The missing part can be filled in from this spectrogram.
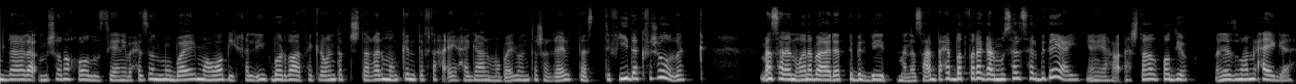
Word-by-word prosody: لا 225 0 +2
لأ، 215 -2 +1
مش 205 +3 -5
أنا 240 +1 +1
خالص. 215 -4 -4
يعني 195 -1 -3
باحس 200 +4 -6
الموبايل 225 -1 +3
ما 225 - +4
هو 210 +3 +1
بيخلّيك 205 +1 -3
برضه 220 0 +1
على 210 - 0
فكرة، 210 0 -7
وأنت 220 +2 -1
بتشتغل 220 0 -2
ممكن 225 +1 +2
تفتح 215 0 -8
أي 190 +2 -5
حاجة 200 0 -5
على 200 0 -1
الموبايل 180 0 -5
وأنت 205 +2 -4
شغّال 200 +2 -4
تس 190 -4 -5
تفيدك 260 +3 +3
في 280 - -7
شُغلك. 225 -8 -1 0.5
مثلًا 250 -4 +5
وأنا 215 +2 +3
بارتِّب 215 +1 +2
البيت، 210 -1 -1
ما 190 - -4
أنا 170 +1 -5
ساعات 175 +6 0
باحب 230 +3 +1
أتفرّج 265 +1 +2
على 250 -3 +5
المسلسل 265 +4 +2
بتاعي. 250 -5 0
يعني 190 -5 -4
ه 185 - -5
هاشتغل 230 +3 -1
فاضية؟ 230 -1 +1
ما 220 - -14 0.3
أنا 190 - -2
لازم 225 +1 +3
أعمل 240 +1 +3
حاجة، 215 -2 0
220 Hz, 225 wpm, -25 LUFS, 205-230 Hz, 0.5 s, مثلًا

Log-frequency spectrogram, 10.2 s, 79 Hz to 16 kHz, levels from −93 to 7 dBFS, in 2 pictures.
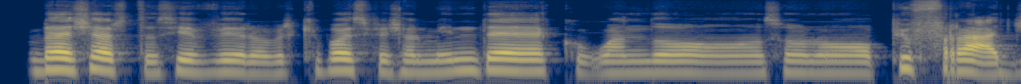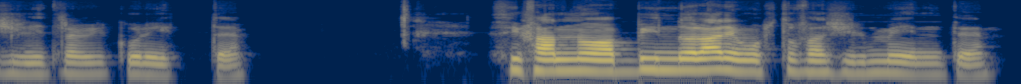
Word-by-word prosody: Beh, 200 +1 +6
certo, 185 -5 +1
sì, 175 - -8
è 175 - -2
vero. 170 -2 -4
Perché 160 +3 -13
poi, 190 0 +2
specialmente, 185 +2 0
ecco, 180 -3 -7
quando 165 -1 -5
sono 165 -1 -5
più 215 +4 -4
"fragili", 150 -5 +2
tra 155 - -8
virgolette. 150 -2 -10 1.2
Si 195 - -6
fanno 190 -1 +6
abbindolare 195 +2 +4
molto 180 0 -4
facilmente. 160 -5 -7
170 Hz, 115 wpm, -22 LUFS, 160-185 Hz, 1.2 s, Beh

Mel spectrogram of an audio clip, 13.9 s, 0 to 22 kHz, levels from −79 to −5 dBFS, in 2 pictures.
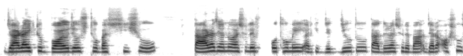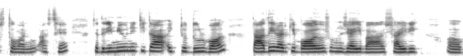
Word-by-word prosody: যারা 225 +2 +9
একটু 250 +1 -5 0.2
বয়োজ্যেষ্ঠ 225 +4 +4 0.2
বা 215 - +2 0.2
শিশু 235 0 -7 0.8
তারা 220 +3 +9
যেন 260 0 -2 0.2
আসলে 245 0 -3 0.3
প্রথমেই 240 +1 -3
আর 210 - -6
কি 220 - -12
যে 200 - -4 0.2
যেহেতু 245 +3 -6 0.2
তাদের 215 0 -1
আসলে 230 0 -7
বা 205 - +1 0.2
যারা 215 +2 -1
অসুস্থ 270 +2 -10 0.2
মানু 190 +2 -8 0.2
আছে, 215 0 -10 0.5
যাদের 220 -3 -4
ইমিউনিটিটা 265 +1 -1 0.2
একটু 240 +1 -11
দুর্বল, 220 -1 +1 0.5
তাদের 225 +5 +5
আর 240 - 0
কি 245 - -2
বয়স 215 +2 +4
অনুযায়ী 215 -2 -1
বা 195 - +2 0.3
শারীরিক 205 0 -2 0.5
আ - - -3
225 Hz, 140 wpm, -23 LUFS, 215-245 Hz, 0.8 s, যারা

